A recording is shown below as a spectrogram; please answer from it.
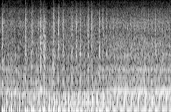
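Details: Wood splitter small single-cylinder engine that wouldn't start after running out of gas with hydraulics engaged, now running after freeing a stuck detent valve: steady, even fast rattly idle, then cut off; runs normally.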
